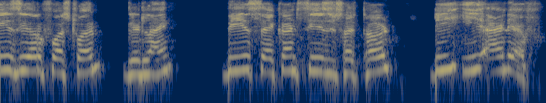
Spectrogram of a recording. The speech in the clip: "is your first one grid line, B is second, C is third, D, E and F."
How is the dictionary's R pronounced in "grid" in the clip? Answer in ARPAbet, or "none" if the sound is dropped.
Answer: none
